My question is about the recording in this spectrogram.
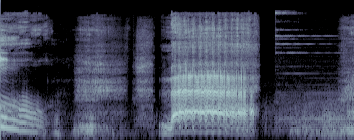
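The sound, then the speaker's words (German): A person imitates a cow with a long, drawn-out nasal moo while breathing out anger like a cow. The moo swells loudly for a couple of seconds, surrounded by shorter vocal sounds and breathy murmurs. “Wir atmen die Wut jetzt einfach weg, wie eine Kuh. Mu.”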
